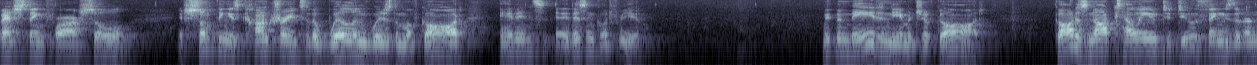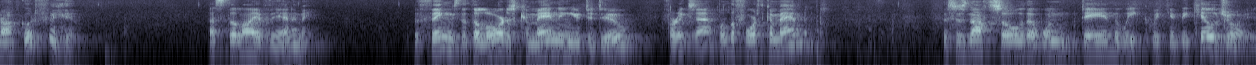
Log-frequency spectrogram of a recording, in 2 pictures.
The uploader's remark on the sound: Preached at Kilmuir - Stenscholl -Staffin- Free Church -Continuing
